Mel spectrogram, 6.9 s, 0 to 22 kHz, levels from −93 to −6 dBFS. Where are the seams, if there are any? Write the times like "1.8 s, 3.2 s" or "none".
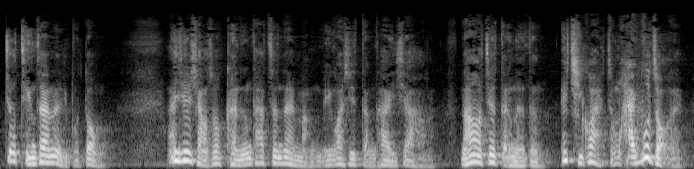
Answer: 4.5 s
